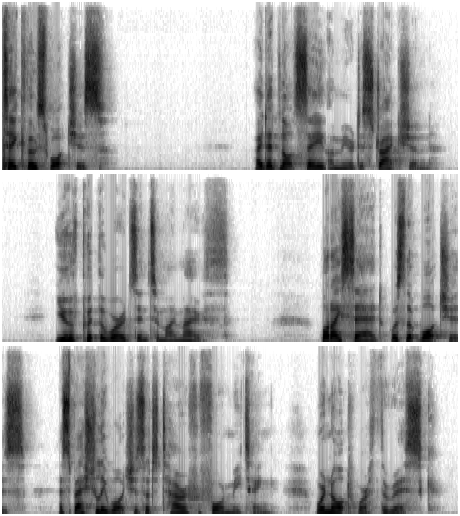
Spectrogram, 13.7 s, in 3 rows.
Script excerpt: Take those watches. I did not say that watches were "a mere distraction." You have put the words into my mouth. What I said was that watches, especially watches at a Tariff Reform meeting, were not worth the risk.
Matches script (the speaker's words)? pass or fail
fail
